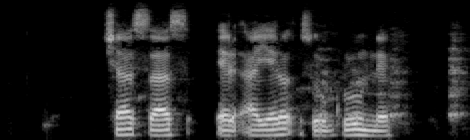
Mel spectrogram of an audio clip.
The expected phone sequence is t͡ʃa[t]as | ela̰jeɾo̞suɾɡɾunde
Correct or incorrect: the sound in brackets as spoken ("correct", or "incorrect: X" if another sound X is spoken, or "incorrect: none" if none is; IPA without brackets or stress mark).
incorrect: s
